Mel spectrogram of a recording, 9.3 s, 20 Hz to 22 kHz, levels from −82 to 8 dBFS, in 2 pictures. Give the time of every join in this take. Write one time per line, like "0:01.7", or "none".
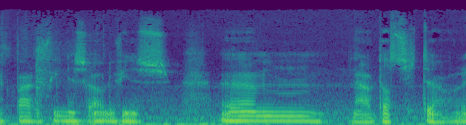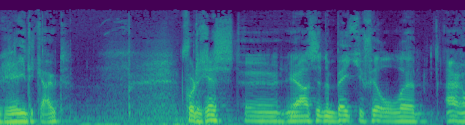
0:07.0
